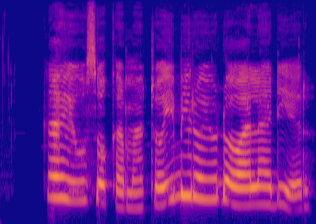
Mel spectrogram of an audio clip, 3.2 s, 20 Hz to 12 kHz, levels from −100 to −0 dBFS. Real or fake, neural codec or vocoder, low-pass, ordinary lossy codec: real; none; none; none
